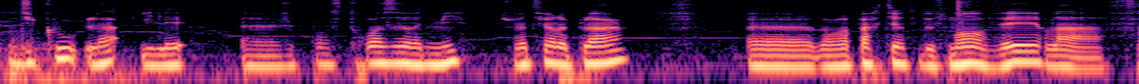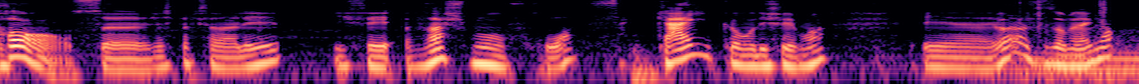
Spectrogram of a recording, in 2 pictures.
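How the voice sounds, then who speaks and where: This man talks with a Liège accent at medium pitch and a moderate pace. His voice is somewhat breathy, with ordinary pitch variation. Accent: Liège Belgian French. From Belgium, Liège. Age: 20s. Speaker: travel vlogger. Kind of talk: casual travel vlog; scripted intro narration.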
